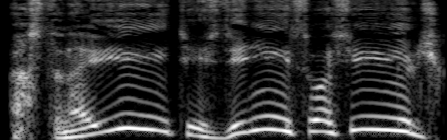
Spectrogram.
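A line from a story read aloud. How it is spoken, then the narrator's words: Shouted by many men. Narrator (Russian): кричали мне вслед боевые офицеры и простые казаки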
